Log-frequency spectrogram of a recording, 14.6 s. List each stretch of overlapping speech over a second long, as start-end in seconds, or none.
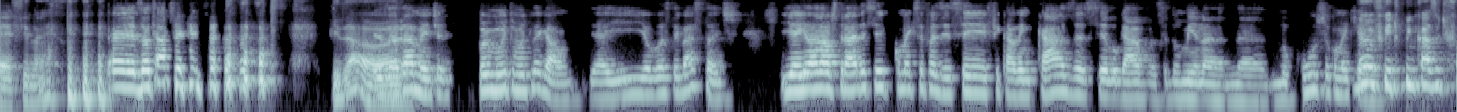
none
